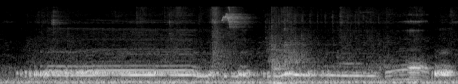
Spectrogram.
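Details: A Barbary dove gives a long, drawn-out low coo, then shorter rolling coos, over a steady low hum; a lure recording meant to prompt other doves to coo.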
